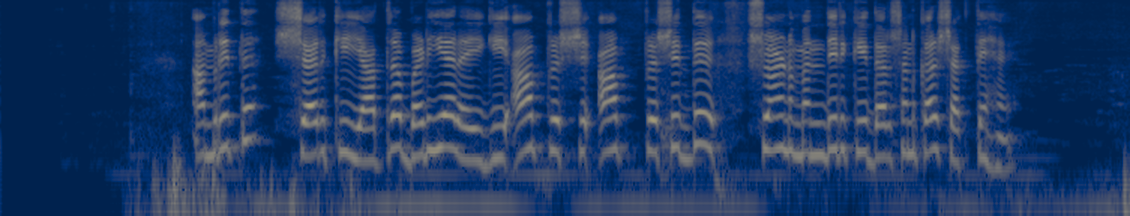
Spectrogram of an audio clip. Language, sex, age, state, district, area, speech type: Hindi, female, 18-30, Madhya Pradesh, Seoni, urban, read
